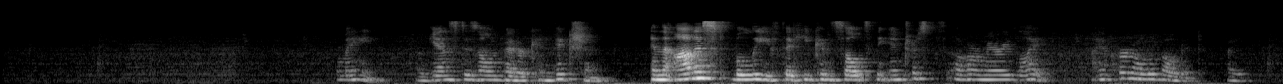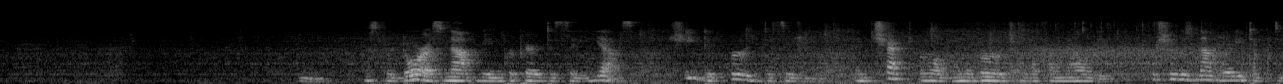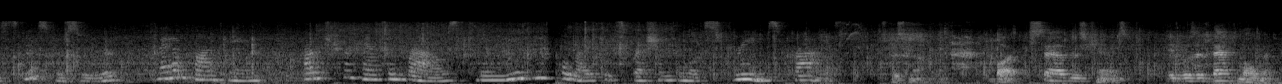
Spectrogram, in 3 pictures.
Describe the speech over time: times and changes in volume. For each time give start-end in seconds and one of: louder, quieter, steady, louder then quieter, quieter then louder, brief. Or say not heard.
3.4-12.4 louder then quieter
15.8-38.4 steady.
